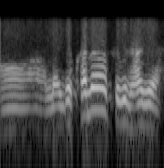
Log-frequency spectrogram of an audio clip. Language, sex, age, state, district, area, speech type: Santali, male, 45-60, Odisha, Mayurbhanj, rural, conversation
